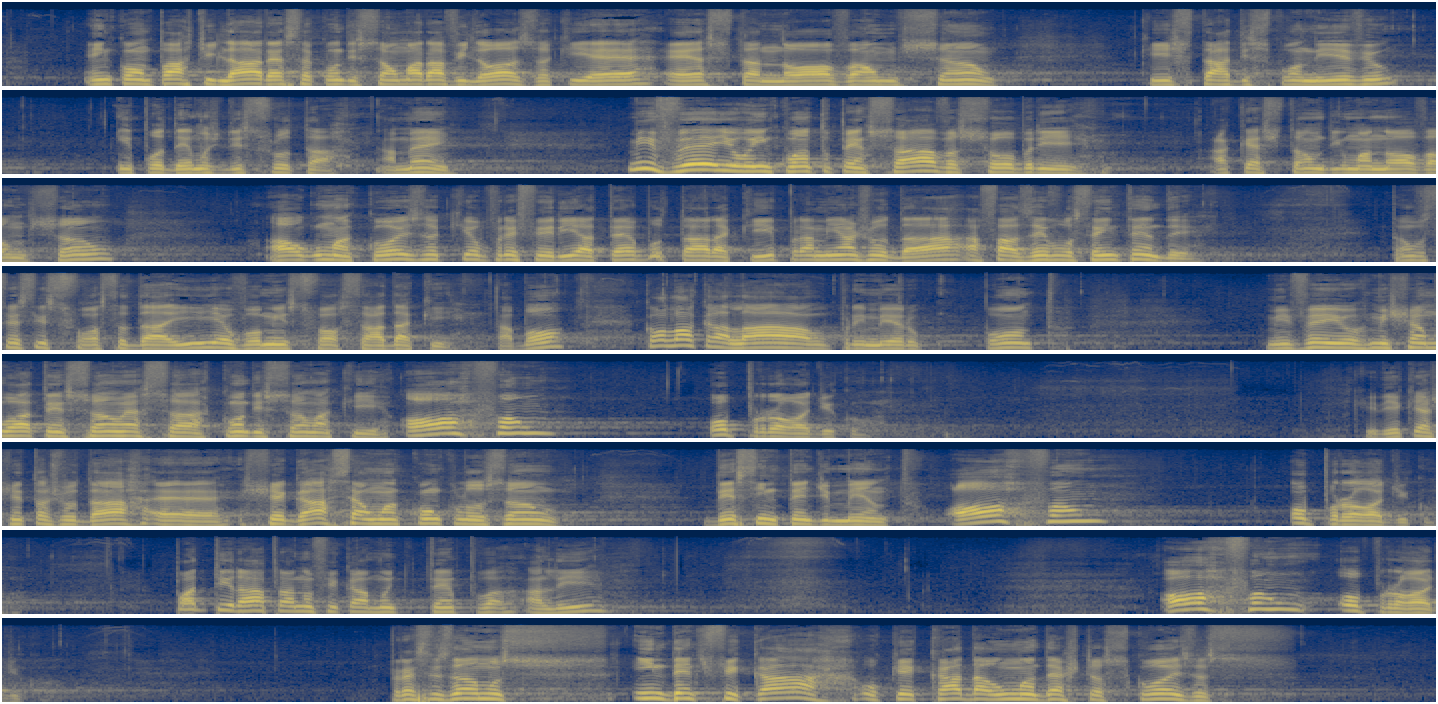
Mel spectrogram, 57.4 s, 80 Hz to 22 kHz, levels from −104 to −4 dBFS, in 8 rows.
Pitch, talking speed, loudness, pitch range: 165 Hz, 110 wpm, -29 LUFS, 145-195 Hz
